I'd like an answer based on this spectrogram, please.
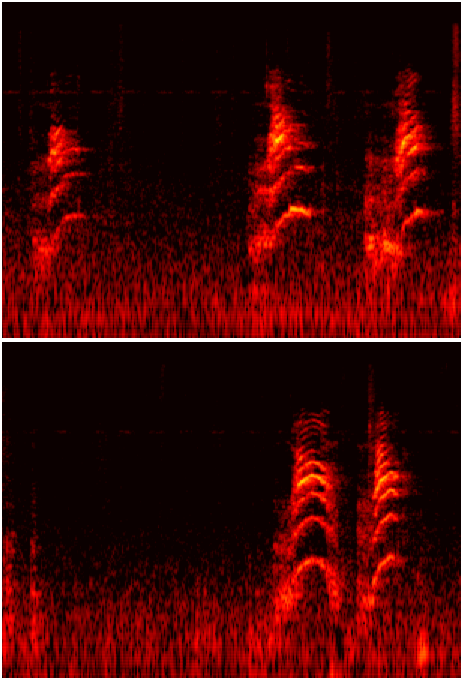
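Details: Snowshoe cat calling for its absent owner: five plaintive arched meows in two bunches, three early then a quiet gap, then two close together near the end, in a quiet room.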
